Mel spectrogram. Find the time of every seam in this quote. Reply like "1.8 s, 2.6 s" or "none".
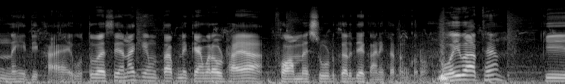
4.3 s

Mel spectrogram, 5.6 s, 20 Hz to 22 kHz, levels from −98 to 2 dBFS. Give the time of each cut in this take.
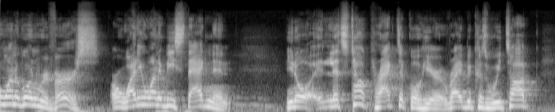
none

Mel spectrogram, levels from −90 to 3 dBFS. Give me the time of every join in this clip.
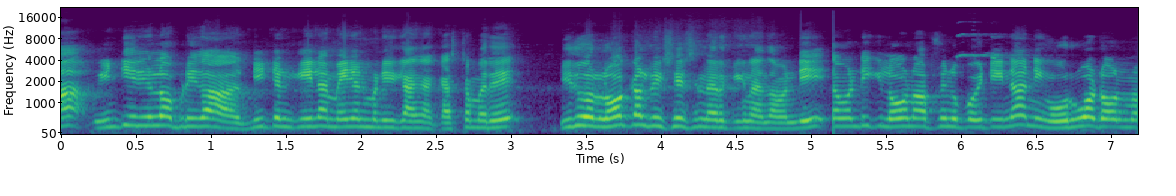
5.1 s

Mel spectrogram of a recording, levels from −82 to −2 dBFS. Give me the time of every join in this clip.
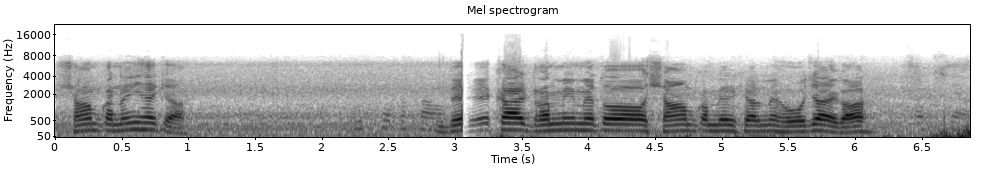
3.1 s

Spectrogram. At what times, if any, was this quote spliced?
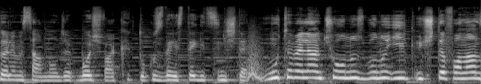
2.5 s

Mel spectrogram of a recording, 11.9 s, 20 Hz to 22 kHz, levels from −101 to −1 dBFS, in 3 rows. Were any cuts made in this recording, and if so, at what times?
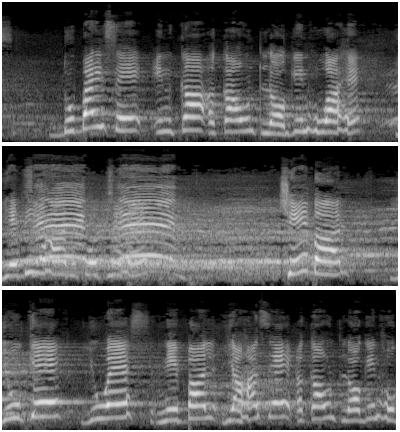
none

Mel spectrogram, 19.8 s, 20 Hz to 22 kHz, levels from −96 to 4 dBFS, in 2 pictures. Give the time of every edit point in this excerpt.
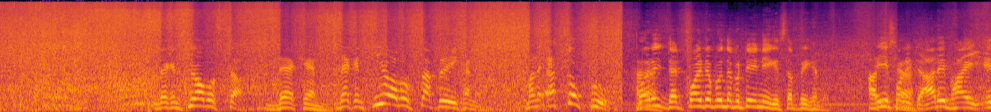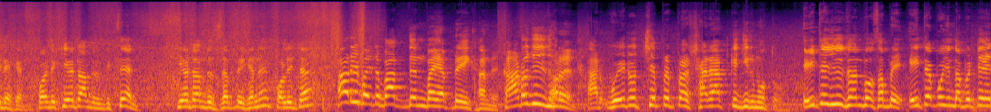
6.2 s, 13.2 s, 14.9 s, 15.7 s, 17.8 s

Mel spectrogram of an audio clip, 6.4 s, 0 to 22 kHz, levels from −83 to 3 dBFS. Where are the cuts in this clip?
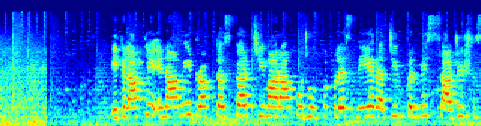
none

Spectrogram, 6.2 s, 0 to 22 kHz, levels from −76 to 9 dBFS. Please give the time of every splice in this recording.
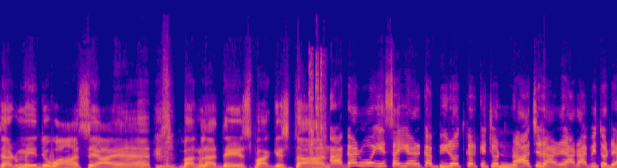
3.3 s

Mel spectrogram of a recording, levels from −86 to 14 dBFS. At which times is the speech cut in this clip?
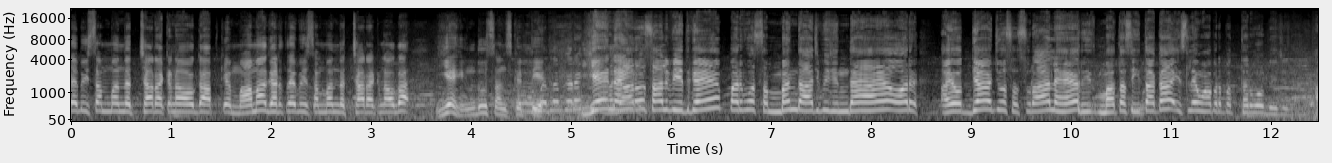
none

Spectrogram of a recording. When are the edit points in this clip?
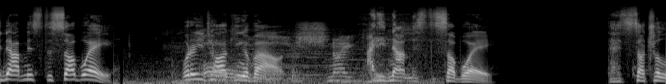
none

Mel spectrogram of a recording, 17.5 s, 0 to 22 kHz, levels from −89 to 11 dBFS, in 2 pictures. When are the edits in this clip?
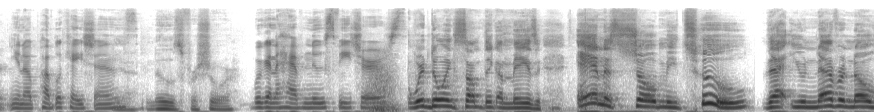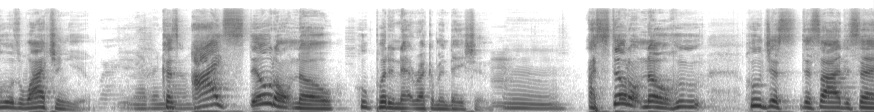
4.1 s, 7.5 s

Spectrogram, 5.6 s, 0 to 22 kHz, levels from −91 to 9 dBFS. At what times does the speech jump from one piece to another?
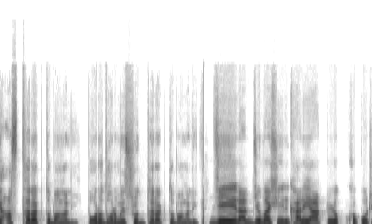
1.1 s, 3.0 s

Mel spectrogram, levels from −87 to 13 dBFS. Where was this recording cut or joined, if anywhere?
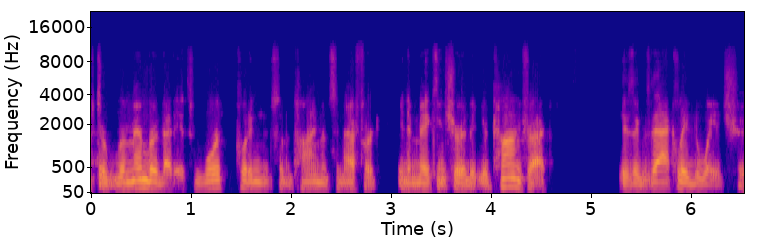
none

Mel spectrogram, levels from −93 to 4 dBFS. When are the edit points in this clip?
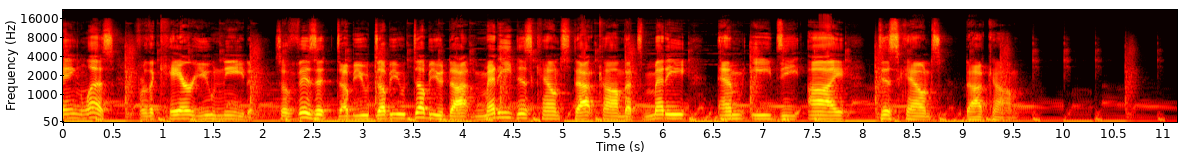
9.5 s

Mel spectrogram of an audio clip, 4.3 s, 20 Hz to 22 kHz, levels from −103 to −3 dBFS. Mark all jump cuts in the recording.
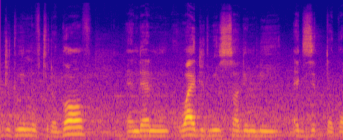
none

